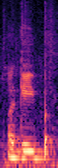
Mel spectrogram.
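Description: The word is said with an English pronunciation. "otherwise in English"

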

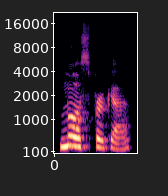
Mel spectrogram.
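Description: It is said forcefully with a German pronunciation. "It's actually Austrian. So you're supposed to say it pretty aggressive"

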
